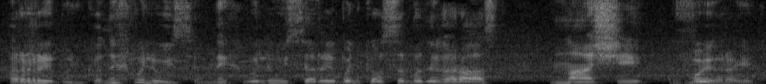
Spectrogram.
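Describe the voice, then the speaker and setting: An excitable, bespectacled-professor sort of football fan, put on by a male audiobook narrator. He heckles the players in a shrill, raised voice and fusses over his wife in a high, coaxing tone, his pitch leaping about. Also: normal speed, a little hiss or hum. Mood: soothing.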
